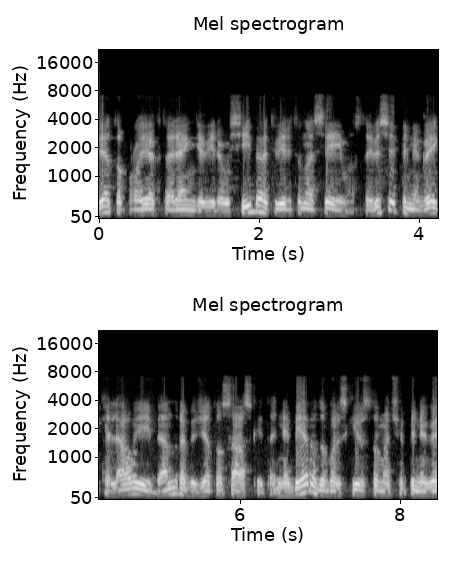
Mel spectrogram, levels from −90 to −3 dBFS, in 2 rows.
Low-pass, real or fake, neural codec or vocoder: 7.2 kHz; real; none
